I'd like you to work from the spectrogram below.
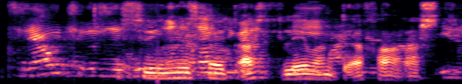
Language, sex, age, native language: Icelandic, male, 13, Icelandic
